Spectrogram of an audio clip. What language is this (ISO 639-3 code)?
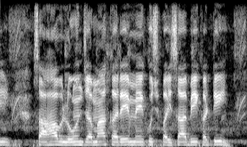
bho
